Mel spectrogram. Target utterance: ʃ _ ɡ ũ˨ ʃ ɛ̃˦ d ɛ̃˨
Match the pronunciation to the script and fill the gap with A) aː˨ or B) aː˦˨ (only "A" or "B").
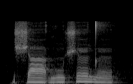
A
